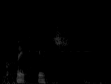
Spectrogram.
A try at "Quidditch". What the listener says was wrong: Quidditch. I think it's with a D, though, not a T.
